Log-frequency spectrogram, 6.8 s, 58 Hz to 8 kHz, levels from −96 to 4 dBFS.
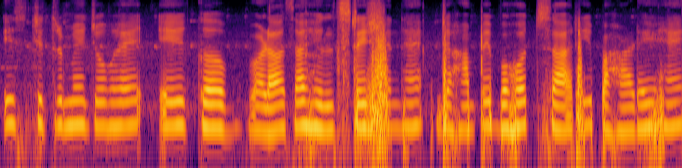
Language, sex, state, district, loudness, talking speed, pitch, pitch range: Hindi, female, Bihar, Jamui, -16 LUFS, 150 wpm, 195 Hz, 185-205 Hz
